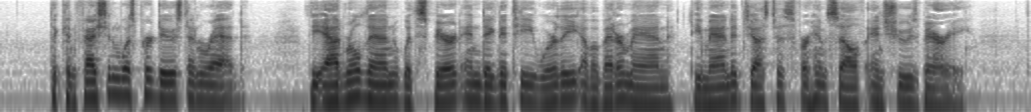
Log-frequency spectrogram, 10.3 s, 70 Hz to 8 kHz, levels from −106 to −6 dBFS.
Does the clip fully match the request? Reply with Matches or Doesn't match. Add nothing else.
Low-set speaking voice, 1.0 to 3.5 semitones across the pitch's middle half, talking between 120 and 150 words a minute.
Matches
